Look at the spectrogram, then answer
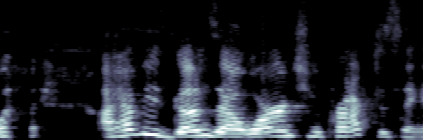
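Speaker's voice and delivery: put-on, high-pitched, mild half-yell. Retelling being yelled at for not practicing: imitating someone yelling. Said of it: "He was yelling at me going".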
